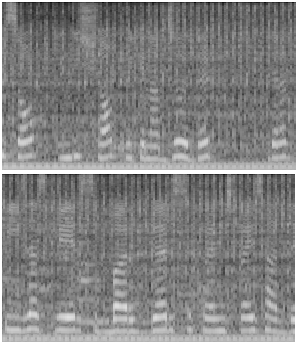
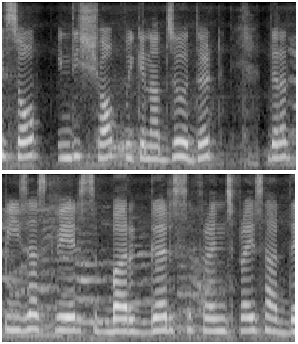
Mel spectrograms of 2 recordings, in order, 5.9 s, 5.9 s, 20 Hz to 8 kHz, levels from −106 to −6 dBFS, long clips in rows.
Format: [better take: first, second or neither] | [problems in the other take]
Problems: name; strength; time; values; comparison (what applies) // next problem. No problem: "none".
second | background sound (Engine); 3 dB below the speech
